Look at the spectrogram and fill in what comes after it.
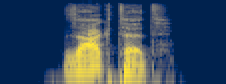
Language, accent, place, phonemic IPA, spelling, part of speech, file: German, Germany, Berlin, /ˈzaːktət/, sagtet, verb, De-sagtet.ogg
- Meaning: inflection of sagen: 1. second-person plural preterite 2. second-person plural subjunctive II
